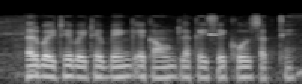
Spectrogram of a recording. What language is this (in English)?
Chhattisgarhi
